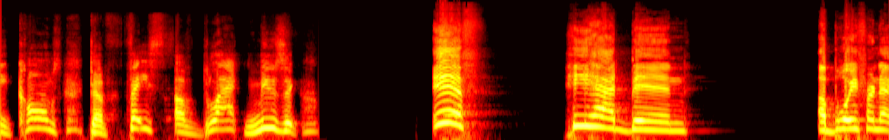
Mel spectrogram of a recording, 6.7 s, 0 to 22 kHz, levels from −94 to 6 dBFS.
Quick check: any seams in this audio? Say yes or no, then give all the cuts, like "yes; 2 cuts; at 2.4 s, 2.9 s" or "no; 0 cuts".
yes; 1 cut; at 2.3 s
